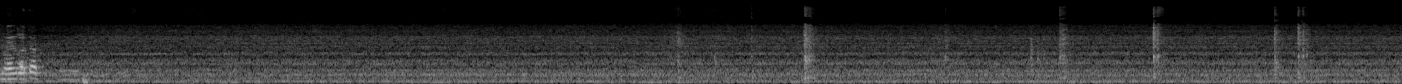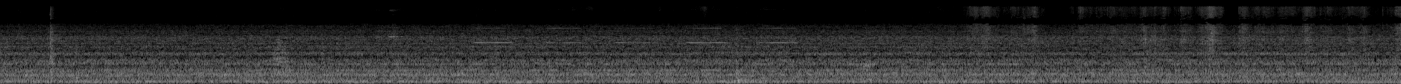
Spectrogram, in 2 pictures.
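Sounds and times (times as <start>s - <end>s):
kitchen mechanical hum: 0.0s - 28.0s.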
